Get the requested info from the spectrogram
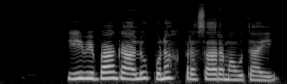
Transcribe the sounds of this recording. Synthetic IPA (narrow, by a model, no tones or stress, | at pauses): iːʋibʱaːɡaːlupunɐhpɾɐsaːɾɐmɐwut̪aːji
